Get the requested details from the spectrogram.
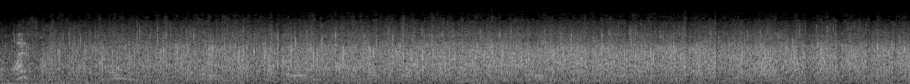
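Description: A large crowd outdoors breaks into loud, steady applause.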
